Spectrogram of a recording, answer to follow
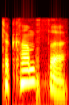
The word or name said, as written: Tikamthe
